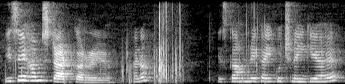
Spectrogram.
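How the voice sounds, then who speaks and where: A woman teaching a Hindi class, patiently repeating each word slowly to show how it should sound. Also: high-pitched, lively intonation, reverberant, background noise. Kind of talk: online language lesson.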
